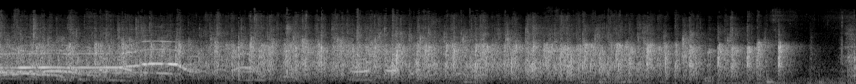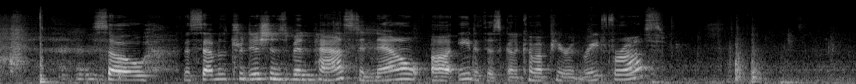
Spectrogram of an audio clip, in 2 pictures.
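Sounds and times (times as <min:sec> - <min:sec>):
audience applause for three speakers: 0:00.0 - 0:08.1
speech: 0:09.7 - 0:15.2.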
